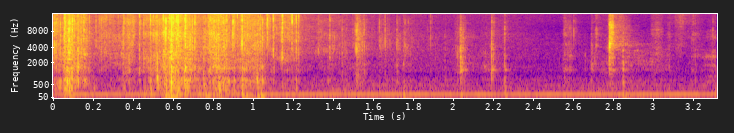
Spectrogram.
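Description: Plastic wrap crinkles and tears as packaging is peeled back from a board game box, a close, quiet burst of crackling that fades into scattered light rustles and ticks.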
